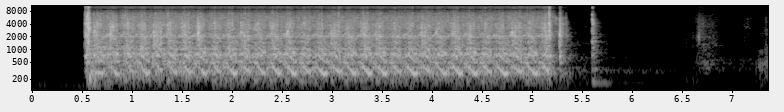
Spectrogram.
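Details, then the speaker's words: 1971 International Harvester 1110 pickup, AMC 232 six, 4-speed, cranked on a good battery before fuel was plumbed in. Even starter rhythm of about 3.5 beats a second for five seconds that never catches; it cranks freely but has no fire, and later fires on carb cleaner. "well that tells me if we can get fuel to it and the carburetor works we're gonna run"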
